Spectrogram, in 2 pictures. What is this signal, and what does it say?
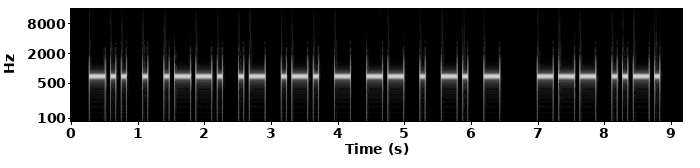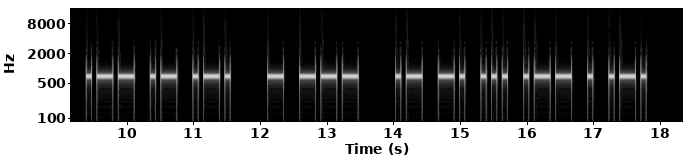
Morse code, heard as a keyed tone, about 15 wpm, 700 Hz. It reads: DEPARTMENT OF WAR TO ANSWER
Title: Sentences from Top 1500 Words 15wpm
